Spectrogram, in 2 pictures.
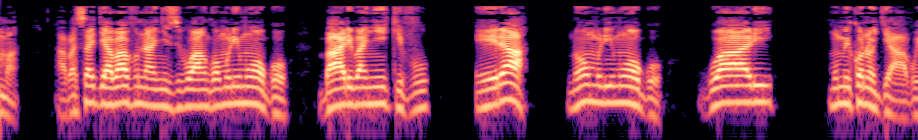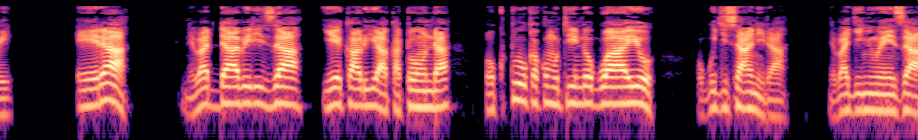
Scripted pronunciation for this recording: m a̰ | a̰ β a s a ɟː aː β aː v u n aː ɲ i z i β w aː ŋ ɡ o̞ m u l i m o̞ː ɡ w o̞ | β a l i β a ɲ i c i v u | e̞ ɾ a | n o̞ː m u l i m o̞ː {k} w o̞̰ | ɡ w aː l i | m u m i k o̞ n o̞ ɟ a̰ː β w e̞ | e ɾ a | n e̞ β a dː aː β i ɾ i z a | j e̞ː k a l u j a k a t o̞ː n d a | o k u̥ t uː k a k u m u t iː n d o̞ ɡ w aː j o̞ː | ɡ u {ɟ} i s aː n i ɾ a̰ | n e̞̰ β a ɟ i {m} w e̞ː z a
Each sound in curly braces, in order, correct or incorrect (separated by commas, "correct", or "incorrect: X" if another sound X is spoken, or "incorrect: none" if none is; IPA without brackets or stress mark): incorrect: ɡ, correct, incorrect: ɲ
